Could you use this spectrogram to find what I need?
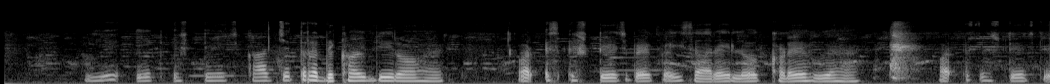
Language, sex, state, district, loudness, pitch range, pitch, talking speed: Hindi, male, Uttar Pradesh, Jalaun, -24 LUFS, 150-175 Hz, 160 Hz, 135 wpm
